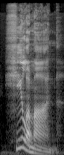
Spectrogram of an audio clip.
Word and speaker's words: Gilamon: name into your heads it's pronounced helon everybody's going to get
